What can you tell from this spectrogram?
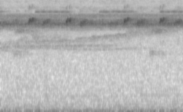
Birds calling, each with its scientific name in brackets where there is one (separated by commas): Hauxwell's Thrush (Turdus hauxwelli), Dusky-throated Antshrike (Thamnomanes ardesiacus)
